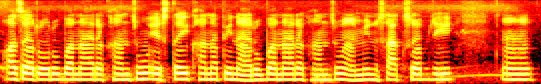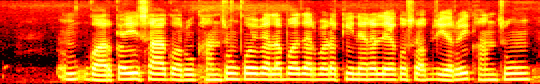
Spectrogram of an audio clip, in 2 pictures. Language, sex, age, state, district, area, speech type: Nepali, female, 60+, West Bengal, Jalpaiguri, urban, spontaneous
